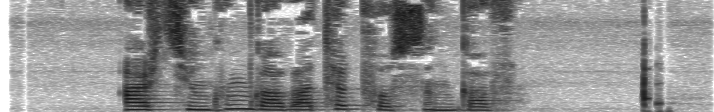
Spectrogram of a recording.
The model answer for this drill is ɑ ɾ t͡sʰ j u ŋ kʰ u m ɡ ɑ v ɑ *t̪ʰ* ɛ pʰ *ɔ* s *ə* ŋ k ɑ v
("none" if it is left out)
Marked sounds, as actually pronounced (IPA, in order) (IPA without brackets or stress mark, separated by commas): t̪ʰ, ɔ, ə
